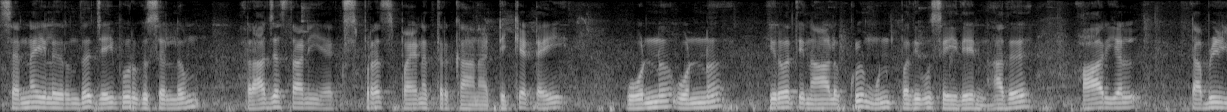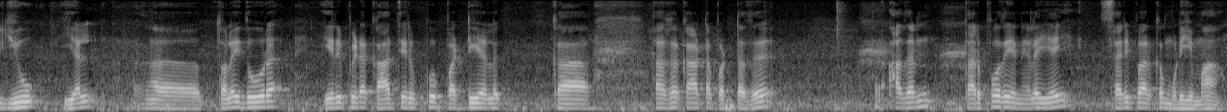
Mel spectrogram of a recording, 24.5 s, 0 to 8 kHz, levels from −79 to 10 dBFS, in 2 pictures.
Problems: none marked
